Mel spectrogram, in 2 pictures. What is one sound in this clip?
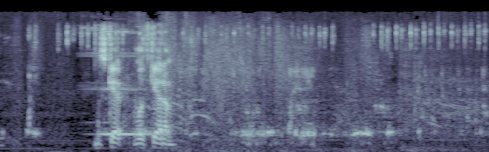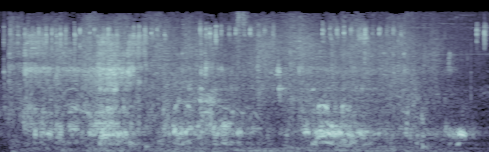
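Fantasy game spell effects whoosh and blast.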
